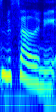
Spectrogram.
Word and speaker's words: miscellany: statue for example ah the British pronunciation is miscellany anyway well sometimes you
